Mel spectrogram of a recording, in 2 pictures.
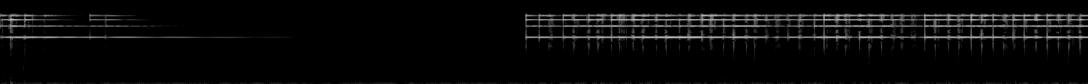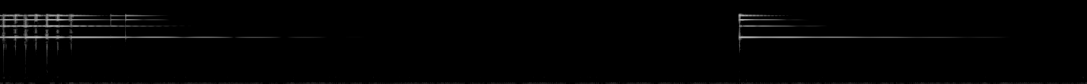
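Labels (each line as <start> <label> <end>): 0.0 A bell chimes clearly in a repeating pattern. 1.3
5.2 A bell chimes clearly in a repeating pattern. 14.8
18.2 A bell chimes and the sound fades away. 21.5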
